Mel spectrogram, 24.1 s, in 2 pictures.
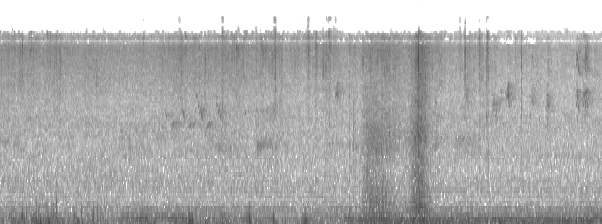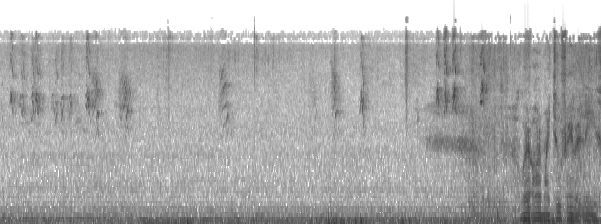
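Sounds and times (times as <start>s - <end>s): low steady rumble: 0.0s - 24.0s
birds chirping: 6.6s - 15.3s, 20.5s - 24.0s.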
